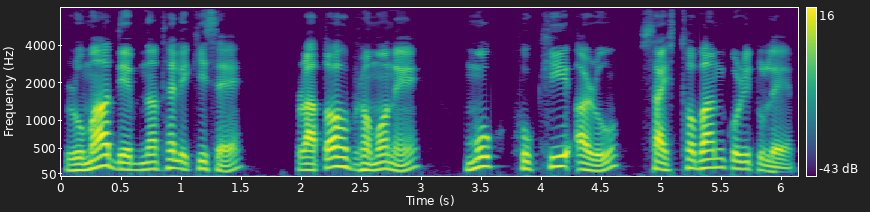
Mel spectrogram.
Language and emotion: Assamese, neutral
